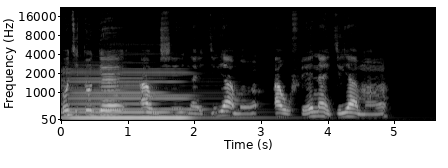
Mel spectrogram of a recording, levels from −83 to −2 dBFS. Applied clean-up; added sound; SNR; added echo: classical method log-MMSE.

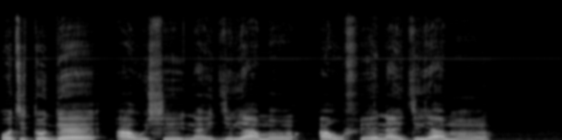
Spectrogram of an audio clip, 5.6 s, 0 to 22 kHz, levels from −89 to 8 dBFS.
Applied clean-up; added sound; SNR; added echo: none; none; none; none.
